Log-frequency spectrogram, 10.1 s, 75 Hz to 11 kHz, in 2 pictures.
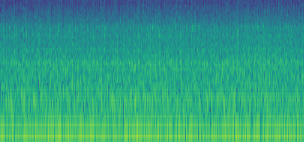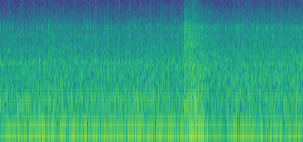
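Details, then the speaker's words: Soviet-era Kamaz diesel truck, first start after over 6 months sitting, just after field oil change and new filters: heavy steady low diesel rumble settling to even idle, short air hiss near end as brake air builds; smoke from storage; normal idle. "Now, the Kamaz has finally started up. As I said before, it's been over 6 months since we last started it, and that explains the smoke."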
